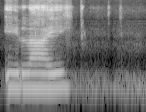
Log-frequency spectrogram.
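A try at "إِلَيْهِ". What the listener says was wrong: ilaihi panjang.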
